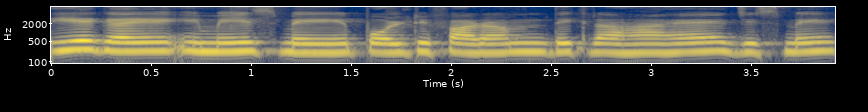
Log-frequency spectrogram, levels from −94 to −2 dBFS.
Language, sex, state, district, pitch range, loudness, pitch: Hindi, female, Uttar Pradesh, Muzaffarnagar, 210-230 Hz, -17 LUFS, 220 Hz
